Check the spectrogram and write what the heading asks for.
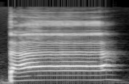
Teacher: মুখটা ফাঁকা হচ্ছে, এক আলিফ টান।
